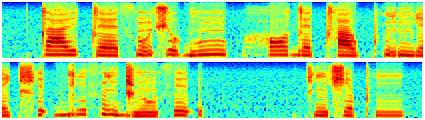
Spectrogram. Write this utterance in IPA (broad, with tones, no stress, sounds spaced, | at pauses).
t a˦ ɪ̯ t ɛ˨ θ ũ˦˨ ʃ o̰˦˨ ʊ̯ ɡ ũ˦ | h ɔ˦ d ɛ˨ tʰ a˨ ʊ̯ pʰ ĩ˦˨ ɲ ɛ˨ t͡ɕʰ ɪ˦ ʔ ɡ i˦ θ ĩ˦˨ d͡ʑ ũ˨ θ ɪ˦ ʔ | t͡ɕ ĩ˨ ʃ ɛ˨ pʰ i˨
